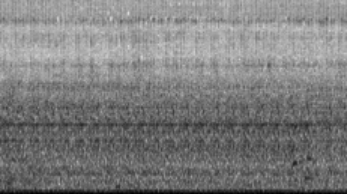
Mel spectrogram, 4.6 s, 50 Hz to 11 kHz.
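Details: Volvo FH with 13-litre diesel, after repair of a knock and grinding from the valve cover, camshaft reseated: deep, even low-pitched idle with no knocking or grinding; settled idle.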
